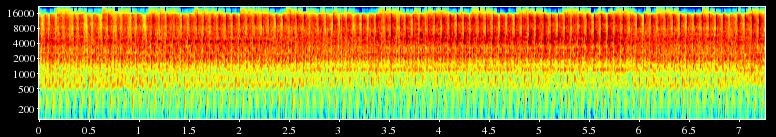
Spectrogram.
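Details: 5 hp single-cylinder diesel engine after tappet (valve clearance) setting: hard, even clatter at steady rate, no misses, surging or extra knock; running normally.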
